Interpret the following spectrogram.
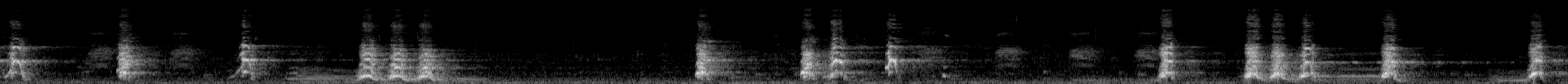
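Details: German Shepherd barking at an intruder, loud broadband barks in short bursts and rapid double and triple runs separated by quiet pauses, some with a growly tail; no other clear sounds.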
